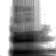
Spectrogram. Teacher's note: Qa, huruf syiddah kemudian jahar. Jadi tertahan suara dan udara. Jadi tidak ada udara yang mengalir ketika pengucapan huruf qaf. Dan dia termasuk huruf isti'la, yaitu huruf irtifa, yaitu terangkat suara ke langit-langit atas, huruf tebal.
